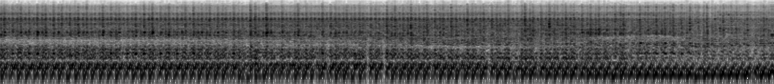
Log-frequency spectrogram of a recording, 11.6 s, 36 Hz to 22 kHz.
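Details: 1998 Harley-Davidson Electra Glide Classic, almost 100,000 miles, very hot engine, idling right after an oil change with 20W-50 Valvoline VR1 to fill the new filter; loud, deep, steady lumpy thump, no ticks or knocks. Normal healthy idle.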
